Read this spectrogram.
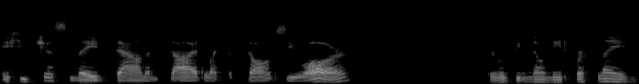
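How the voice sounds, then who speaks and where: A woman voicing a contemptuous female villain, taunting slowly like a menacing old hag in a tabletop game. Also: extremely low pitch, husky, highs cut off, full character voice. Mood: contemptuous menace. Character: gloating, contemptuous female villain with a witchy horse laugh.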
